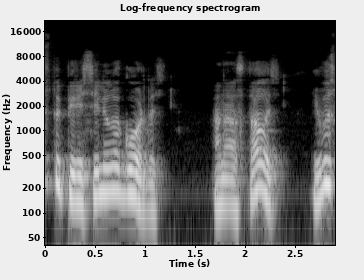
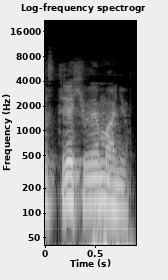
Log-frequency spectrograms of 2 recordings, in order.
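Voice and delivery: plain reading voice

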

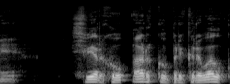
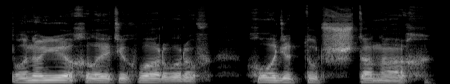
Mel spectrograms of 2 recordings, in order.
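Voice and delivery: grumbling. A narrator's reading. Cook returning to kitchen, grumbling about foreigners. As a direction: grumble it to yourself. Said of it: "бурча".

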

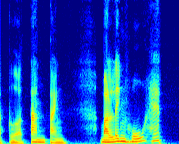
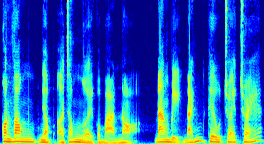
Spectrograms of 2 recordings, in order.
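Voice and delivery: ordinary delivery

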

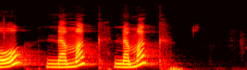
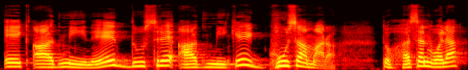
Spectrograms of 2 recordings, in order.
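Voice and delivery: usual speaking voice

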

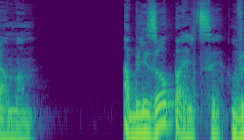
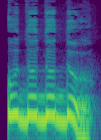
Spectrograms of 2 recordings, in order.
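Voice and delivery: playful gunfire noise, higher; rat-a-tat like a toy gun; machine gun noise; 6 semitones higher, 3 dB louder than usual. Acted. Boy imitates machine gun. (детская имитация очереди)

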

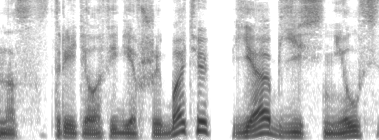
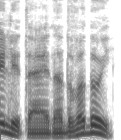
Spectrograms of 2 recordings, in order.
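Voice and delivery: ordinary delivery, nothing marked

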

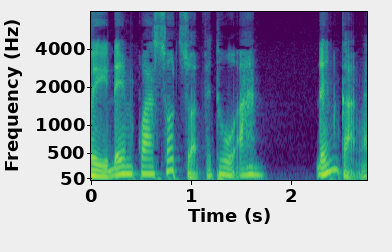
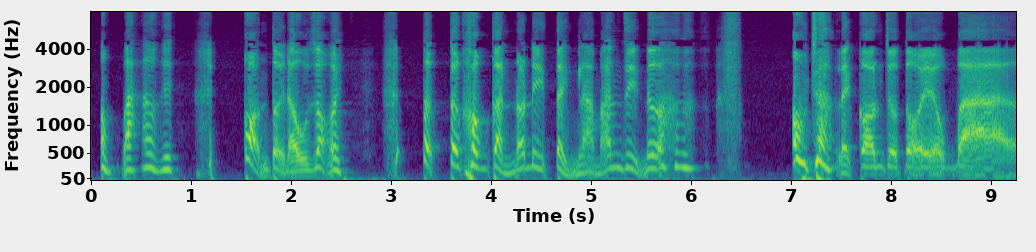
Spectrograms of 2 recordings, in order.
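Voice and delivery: much higher, tearful wailing plea; crying; 14 semitones higher than usual. Acted. Old mother begging the master for her daughter back, wailing much higher. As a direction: beg through tears, rising to a cry. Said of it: "Bà cụ bật khóc".

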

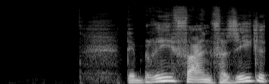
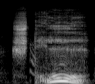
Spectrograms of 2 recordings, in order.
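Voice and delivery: ordinary delivery, nothing marked

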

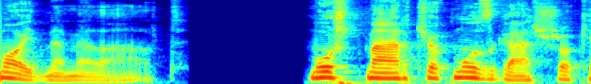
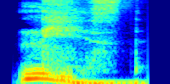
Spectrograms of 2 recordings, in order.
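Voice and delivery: hushed, much softer single word; whispered; 8 dB quieter than usual. A narrator's reading. Woman urges others to look, whispered. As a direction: say it under your breath. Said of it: "suttogta a lány".

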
